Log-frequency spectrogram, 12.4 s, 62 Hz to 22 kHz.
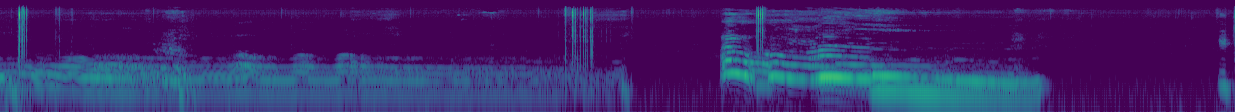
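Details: Pet dog named Bear howling on prompting from its owner, recorded 25 April 2017: long sustained low harmonic tones, then a louder howl sliding down in pitch, possibly with a second voice joining, followed by silence.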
